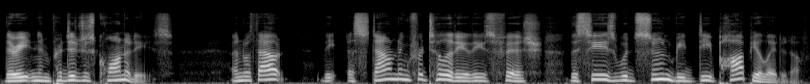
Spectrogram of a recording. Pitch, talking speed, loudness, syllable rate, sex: 170 Hz, 155 wpm, -18 LUFS, 5.7 syllables/s, male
